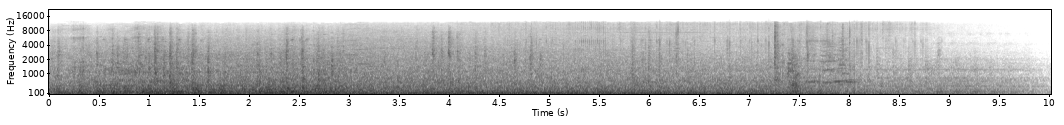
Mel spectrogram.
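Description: A train engine rumbles loudly as it rolls past.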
